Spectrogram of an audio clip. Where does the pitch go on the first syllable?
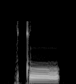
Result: low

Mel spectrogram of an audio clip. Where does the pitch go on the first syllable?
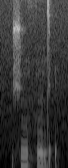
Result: high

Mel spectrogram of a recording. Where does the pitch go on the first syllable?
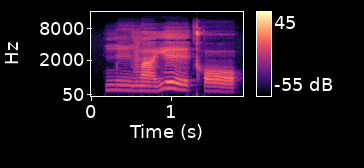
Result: low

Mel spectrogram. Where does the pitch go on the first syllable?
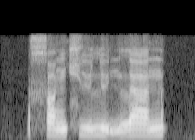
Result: rising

